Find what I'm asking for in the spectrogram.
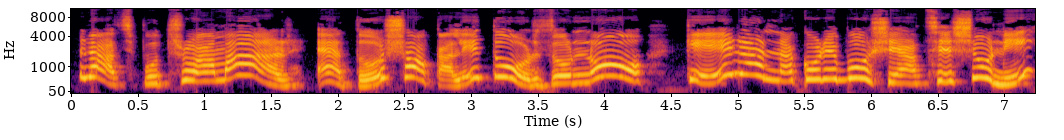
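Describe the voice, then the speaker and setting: A woman playing a sarcastic, dramatic village mother from a folk-tale cartoon, scolding in drawn-out phrases. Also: very high voice, very animated, pushed and bright, dry recording, clean studio sound, exaggerated voice.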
